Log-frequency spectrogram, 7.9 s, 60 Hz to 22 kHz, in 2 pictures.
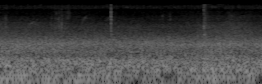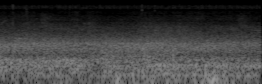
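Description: Yamaha XSR900's inline-three engine idling steadily through an SP Tadao Power Box full exhaust system, with no revving.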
